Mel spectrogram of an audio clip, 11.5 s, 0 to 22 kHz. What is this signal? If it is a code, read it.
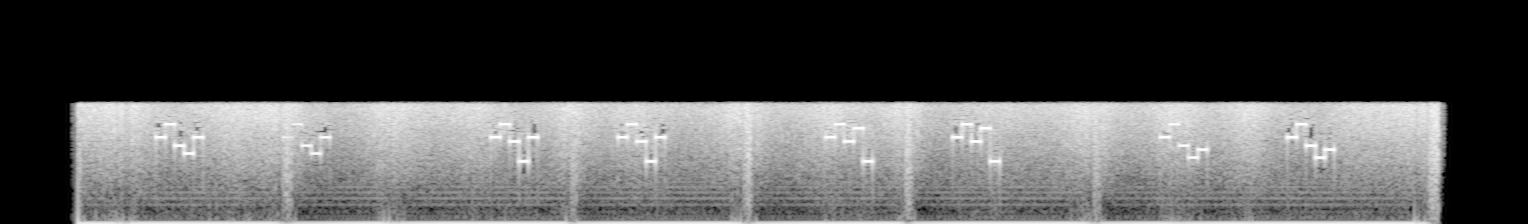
Five-tone selective call (ZVEI), heard as quick runs of five tones, tones of about 80 ms. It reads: 88648 88728 88728 88702 88702 88635 88635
